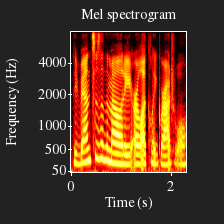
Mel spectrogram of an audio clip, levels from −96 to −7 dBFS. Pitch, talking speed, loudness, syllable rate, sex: 225 Hz, 205 wpm, -17 LUFS, 7.1 syllables/s, female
